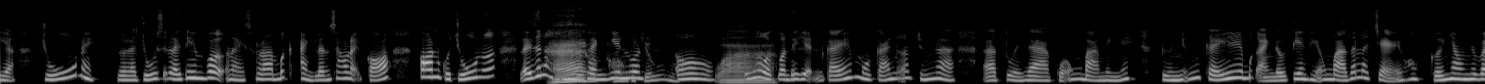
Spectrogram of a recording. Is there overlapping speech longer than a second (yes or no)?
yes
